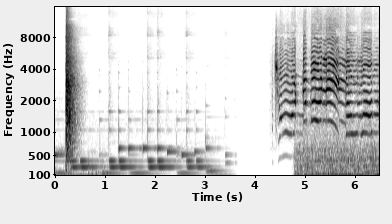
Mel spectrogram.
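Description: A mobile phone ringtone for an incoming call plays a descending melodic run of clean electronic tones, then cuts out into a brief silence before loud, close voices start talking.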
